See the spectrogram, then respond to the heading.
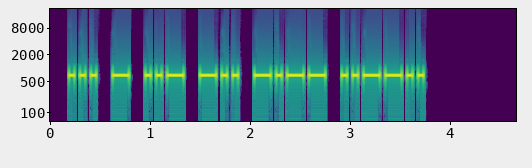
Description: Morse code, heard as a keyed tone, about 21 wpm, 700 Hz. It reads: STUDY?
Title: Sentences from Top 1000 Words - Review Part 2 - 22wpm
